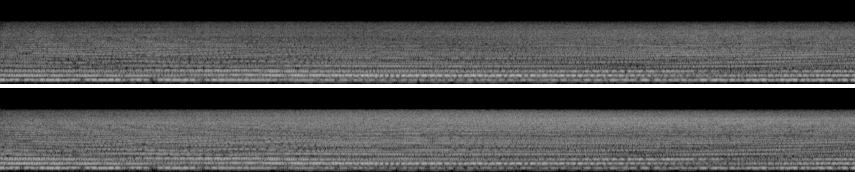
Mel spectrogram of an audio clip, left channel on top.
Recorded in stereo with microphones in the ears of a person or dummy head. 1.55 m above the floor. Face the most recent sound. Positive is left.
turn(degrees=-25)  # may be behind; listen again after turning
